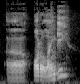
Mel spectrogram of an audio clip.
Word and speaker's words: Ottolenghi: And I know for a while you were working at a famous restaurant in London, and I hope I don't mangle the pronunciation, Ottolenghi. – Yeah, that's correct.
